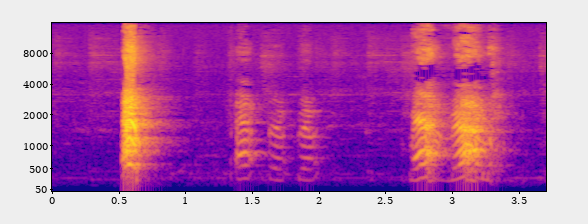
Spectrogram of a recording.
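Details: Male Miniature Schnauzer 'talking' while looking for his 'ma ma': a sharp bark-like yelp, then short wavering whine-like mutters and two longer drawn-out harmonic moans, with a person speaking nearby.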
